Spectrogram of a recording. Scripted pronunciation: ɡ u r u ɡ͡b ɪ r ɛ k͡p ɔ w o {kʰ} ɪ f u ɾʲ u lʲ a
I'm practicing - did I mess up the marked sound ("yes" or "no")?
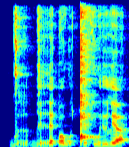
yes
